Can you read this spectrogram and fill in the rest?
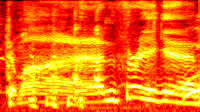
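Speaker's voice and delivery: high, crying shout over bad rolls; dismayed shout. Real, not acted. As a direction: wail at the dice. Players cry out at bad rolls.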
